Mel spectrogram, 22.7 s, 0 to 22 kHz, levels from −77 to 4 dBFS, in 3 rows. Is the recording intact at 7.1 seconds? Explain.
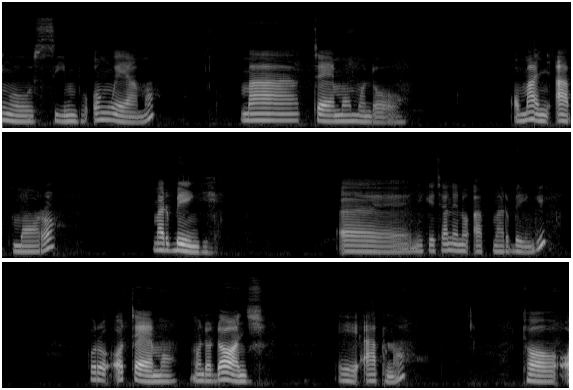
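No. An overlap between stream segments at 7.10 s: two segments' timestamps overlapped, so a few milliseconds were trimmed, making the waveform jump into a tiny skip.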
